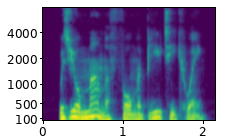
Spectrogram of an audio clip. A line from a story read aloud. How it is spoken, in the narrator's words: asked Elgrod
